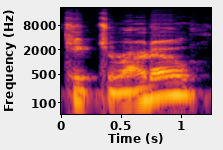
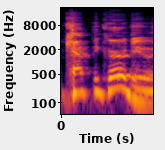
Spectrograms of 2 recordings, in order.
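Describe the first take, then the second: First: The name is said in its standard local form. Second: The name is sounded out from its spelling. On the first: The speaker calls it right. "it's pronounced Cape Girardeau" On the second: The speaker calls it wrong. "What did I know? I was like ten"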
